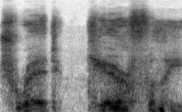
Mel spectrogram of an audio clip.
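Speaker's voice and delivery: very deep, low, machine-altered voice. Voicing a dormant entity in the mind of Vertinor: Niadon voice through voice changer. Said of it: "it's not the voice changer".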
